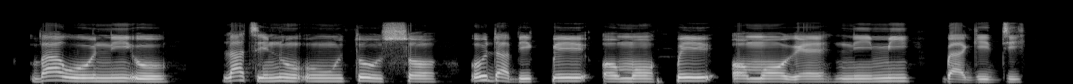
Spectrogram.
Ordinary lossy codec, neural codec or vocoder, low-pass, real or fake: none; none; 7.2 kHz; real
